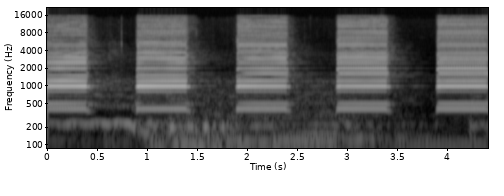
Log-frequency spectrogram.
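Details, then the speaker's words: Tesla Model 3 intrusion alarm, triggered by shaking the car so a bag hung between seats falls inside: metal music plays, then horn blasts about once a second, loud over street noise; alarm working as designed. "L'alarme anti-intrusion, juste avant de déclencher les klaxons, vous balance une musique de métal."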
